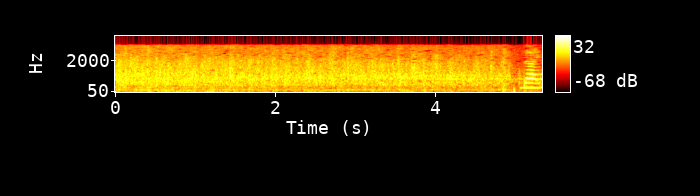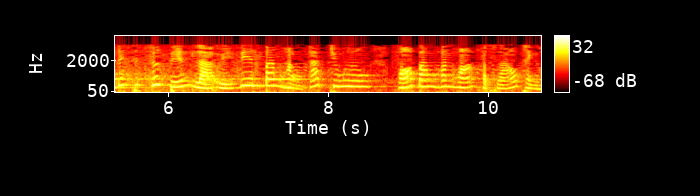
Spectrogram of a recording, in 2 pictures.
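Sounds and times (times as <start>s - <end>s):
large crowd applauding: 0.0s - 7.2s
speech: 5.1s - 10.6s.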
